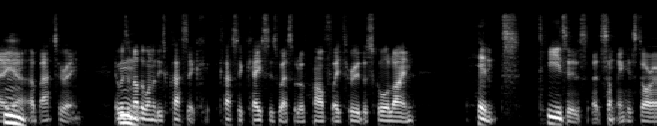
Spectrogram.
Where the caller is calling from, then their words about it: London, United Kingdom; I'm joining you from the same room from which I've joined you the last however many times in Stockwell in London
